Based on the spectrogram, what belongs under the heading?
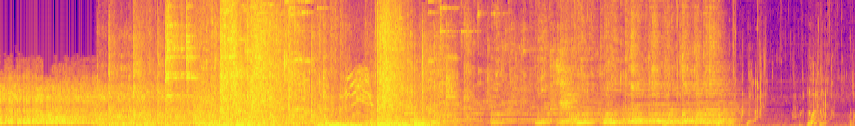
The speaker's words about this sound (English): Now. No. No good. Not quick enough. The ice is closing in. It's crushing the boat.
